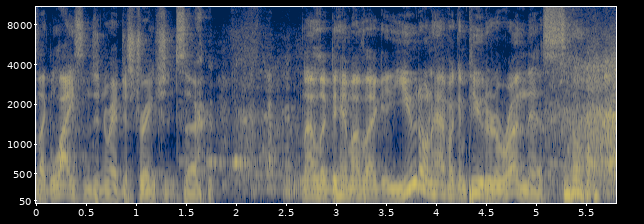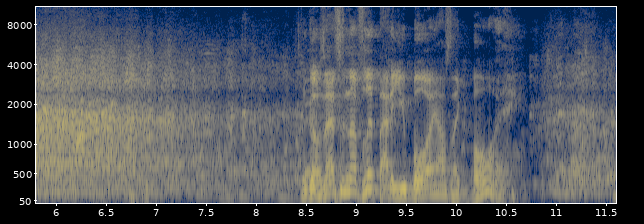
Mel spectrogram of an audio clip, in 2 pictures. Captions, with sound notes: "License and registration, Sir." And I looked at him. I was like, you don't have a computer to run this. (audience laughing) "He goes, that's enough lip "out of you, boy." I was like, Boy?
